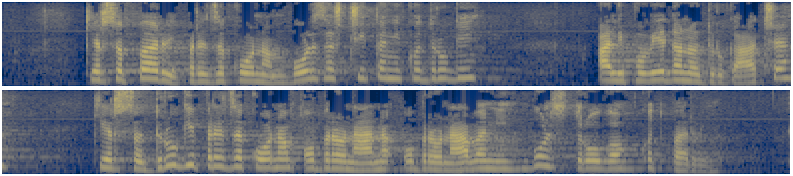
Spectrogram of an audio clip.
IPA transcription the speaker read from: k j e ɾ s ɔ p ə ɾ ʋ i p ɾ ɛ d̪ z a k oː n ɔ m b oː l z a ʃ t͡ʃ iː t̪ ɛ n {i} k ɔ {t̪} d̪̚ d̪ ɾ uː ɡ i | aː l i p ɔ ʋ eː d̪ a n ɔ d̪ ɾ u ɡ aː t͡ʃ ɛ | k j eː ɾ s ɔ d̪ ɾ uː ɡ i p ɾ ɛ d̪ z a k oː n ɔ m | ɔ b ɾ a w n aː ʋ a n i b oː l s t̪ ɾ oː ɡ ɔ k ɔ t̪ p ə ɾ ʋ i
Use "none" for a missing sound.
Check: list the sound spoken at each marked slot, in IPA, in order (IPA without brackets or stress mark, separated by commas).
i, none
